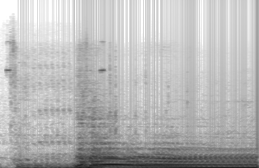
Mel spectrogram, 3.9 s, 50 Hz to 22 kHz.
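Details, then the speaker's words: Delica L400 van with 1UZ-FE VVTi V8 swap, first cold start in the morning: starter spins briefly, catches at once, settles into a steady, even low idle rumble; healthy, check engine light off. "this is the delica starting first start in the morning"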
